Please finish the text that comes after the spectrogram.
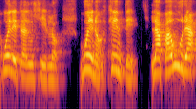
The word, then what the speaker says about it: paura: Te puedo corregir, es la paura, Esther, digo, perdón. Con el acento en la U.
